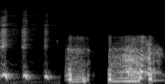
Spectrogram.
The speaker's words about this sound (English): Oh, here we go with the fake coughing again.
